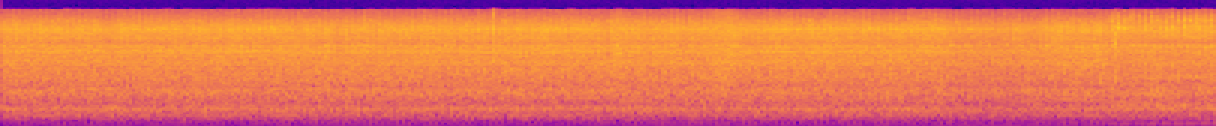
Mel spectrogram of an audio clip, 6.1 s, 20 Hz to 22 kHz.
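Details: Porsche 944 Mk2 test run after replacing the front fuel lines with a little fuel in the tank: engine catches and holds a steady even run with a constant hiss-like tone, no knocks or stumbles; normal running.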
